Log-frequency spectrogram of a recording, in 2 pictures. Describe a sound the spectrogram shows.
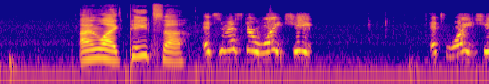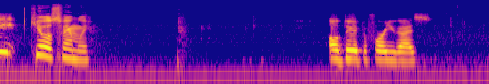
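A boy talks with animation into a close microphone.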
